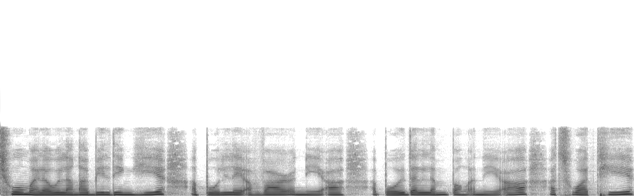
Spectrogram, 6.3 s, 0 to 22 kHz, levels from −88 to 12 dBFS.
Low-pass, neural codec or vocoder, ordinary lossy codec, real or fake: none; codec, 16 kHz, 0.9 kbps, LongCat-Audio-Codec; none; fake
